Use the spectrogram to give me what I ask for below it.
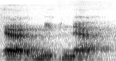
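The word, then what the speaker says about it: נקנה: Without the N at the end, just nikne. Nikne. Nickname. There you go. The hay That is means silent. the hay is silent. The last letter is silent, so it's nikne.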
